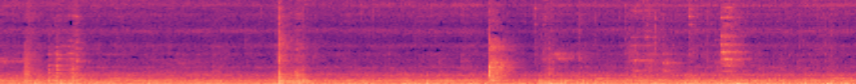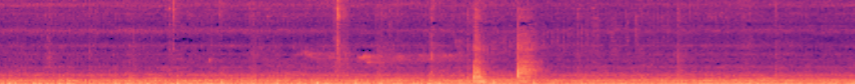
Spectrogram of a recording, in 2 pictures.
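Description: Chicken broth cooking in a wok on a gas stove, a steady low rumble, with a metal spoon clinking sharply against the pan a few times as the meat and vegetables are stirred.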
